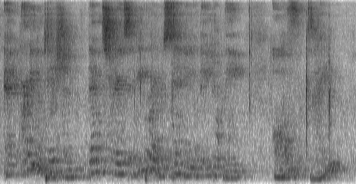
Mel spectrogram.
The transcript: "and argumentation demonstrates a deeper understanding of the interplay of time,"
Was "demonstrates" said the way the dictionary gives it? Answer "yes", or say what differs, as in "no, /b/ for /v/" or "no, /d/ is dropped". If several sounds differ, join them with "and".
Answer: yes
